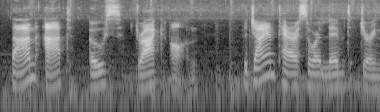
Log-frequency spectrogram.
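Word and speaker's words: Thanatosdraco: Thanatos Draken pronounced Thanat Odra on the giant terasaur lived during the late Cretaceous period around 86 million years ago in what is now Argentina.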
